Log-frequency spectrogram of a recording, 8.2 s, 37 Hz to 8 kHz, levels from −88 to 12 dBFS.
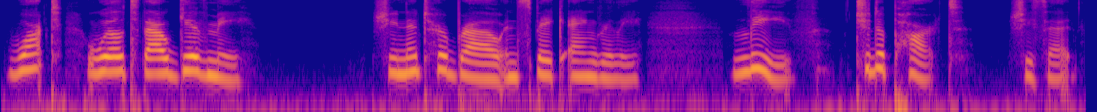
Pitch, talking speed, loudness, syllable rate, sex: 225 Hz, 125 wpm, -19 LUFS, 3.9 syllables/s, female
